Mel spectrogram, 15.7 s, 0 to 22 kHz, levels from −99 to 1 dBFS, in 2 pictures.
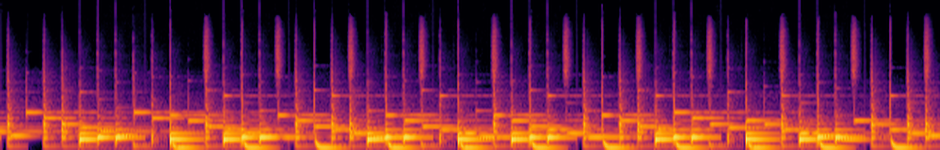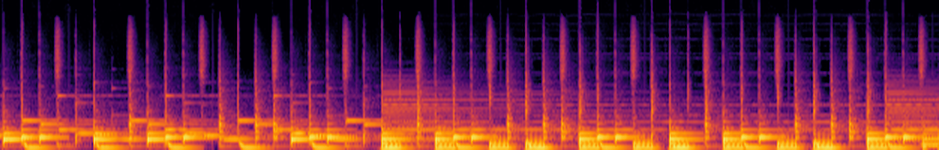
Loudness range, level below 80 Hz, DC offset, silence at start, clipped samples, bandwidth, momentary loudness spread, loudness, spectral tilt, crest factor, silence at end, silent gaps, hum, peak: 2 LU; -22 dBFS; under 0.1%; 0 s; under 0.1%; 11 kHz; 7 LU; -18 LUFS; -8 dB/octave; 16 dB; 0 s; none; none; 0 dBFS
